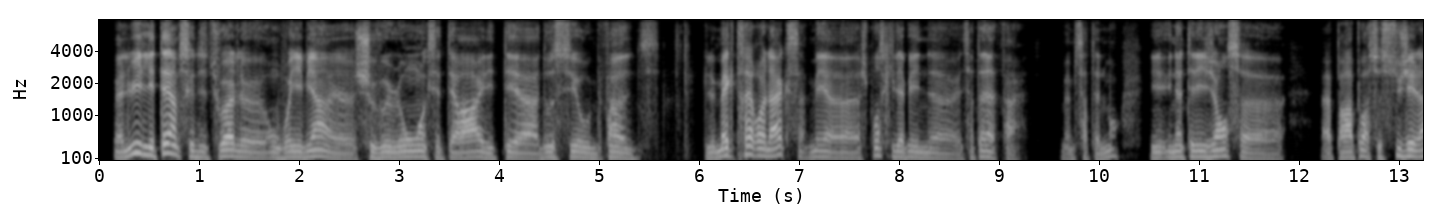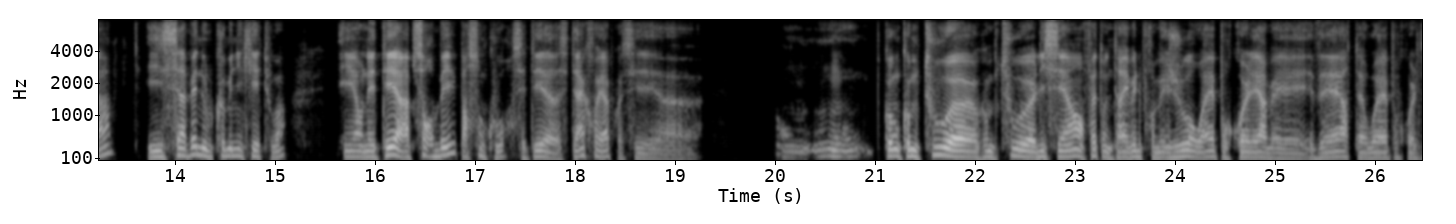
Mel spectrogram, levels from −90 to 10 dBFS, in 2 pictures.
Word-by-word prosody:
Ben 115 0 -2
lui, 210 +6 +6
il 180 - +3
l'était, 195 +6 +7
hein, - - +10
parce 175 - +4
que 130 - -1
de 120 -2 -5
tu 100 - -7
vois? 140 0 +5
Le 115 -4 -4
on 110 0 -7
voyait 115 +2 0
bien, 135 0 +3 0.2
heu, - - -10
cheveux 115 +1 +2
longs 120 +3 -2
et - - -6
cetera. 110 +3 0
Il 110 - -5
était 110 +2 -3
adossé 105 +4 -2
au 110 -2 -4
m 100 - -9
enfin 115 -4 -2
s - - -8 0.4
le 110 +1 -7
mec 150 +5 +4
très 175 - +2
relax, 150 -3 +2
mais 125 +2 -3
heu, 110 -2 -5
je - - -6
pense 155 0 -4
qu'il 120 - -6
avait 115 0 -3
une, 110 -1 -8
heu, 100 -3 -9
certaine - - -3
enfin, - - -7 0.5
même - - -15
certainement 120 +9 -7 0.3
u 110 - -5
une 115 +1 -5
intelligence, 125 +2 0
heu, 100 -4 -7 0.4
bah, - - -7
par 110 - -3
rapport 135 +5 0
à - - -4
ce - - 0
sujet-là 140 +4 +1 0.3
et 120 - -3
il 125 - 0
savait 155 +5 +4
nous 155 -4 +1
le - - -7
communiquer, 145 -2 -3
tu - - -12
vois? - - -8 0.6
Et 125 0 -1
on 120 0 -2
était 160 +7 +7
absorbé 145 - +3
par - - -2
son 150 -6 -2
cours. 125 +4 -10
C'était, 130 0 -2
heu, - - -2
c'était - - -5
incroyable - - -2
quoi - - -14
c'est, 100 -2 -8
heu, 90 -1 -11 1.0
on 115 0 -17 0.2
on 135 -1 -9 0.2
comme 140 -1 +1
comme 140 -2 +2
tout, 165 -2 +4
heu, 125 -3 +7
comme 120 -2 -6
tout, 145 -3 -2
heu, 120 - +5
lycéen 125 +2 +4
en 140 - +3
fait, 145 -3 -3
on - - -3
est - - -9
arrivé 115 +3 +2
le 125 - -5
1er 110 0 -7
jour: 125 +2 0
«Ouais 125 +3 -1
pourquoi 115 +1 -4
l'herbe 110 -2 +1
est 100 -1 -7
verte? 115 +4 -3
Ouais 110 0 -3
pourquoi 110 -1 -10
le 100 - -13
120 Hz, 225 wpm, -23 LUFS, 110-135 Hz, 1.0 s, hein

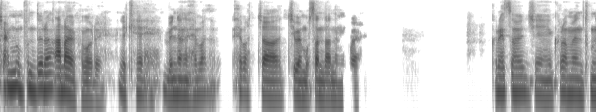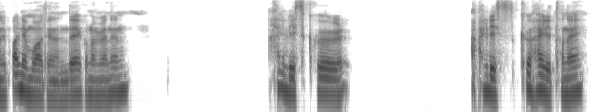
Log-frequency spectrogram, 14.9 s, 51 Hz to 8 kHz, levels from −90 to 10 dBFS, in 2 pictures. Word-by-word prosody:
젊은 155 -1 +3
분들은 145 +1 +2
알아요 125 -4 +7
그거를. 95 -4 -3 0.2
이렇게 120 -1 -5
몇 115 -5 -2
년을 110 -1 0
해 110 - -4
봐 115 +1 -3 0.4
해 125 - -4
봤자 105 -3 +2
집을 110 -2 +1
못 100 -3 -3
산다는 100 -3 +1
걸. 85 - -2 1.7
그래서 125 0 -1
이제 115 -3 -4
그러면 120 -2 -1
돈을 110 +1 -3
빨리 140 +4 +4
모아야 115 -3 +3
되는데. 105 +3 +1
그러면은 115 +4 -2 1.7
하이 155 -2 -3
리스크를 120 +1 +1 1.5
하이 - - -2
리스크 125 +4 +1
하이 140 0 +4
리턴에 120 +3 +1
115 Hz, 270 characters per minute, -27 LUFS, 110-130 Hz, 1.7 s, 알아요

